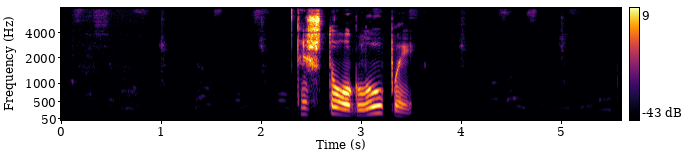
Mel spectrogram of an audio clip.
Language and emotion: Russian, angry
